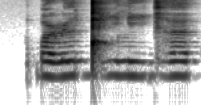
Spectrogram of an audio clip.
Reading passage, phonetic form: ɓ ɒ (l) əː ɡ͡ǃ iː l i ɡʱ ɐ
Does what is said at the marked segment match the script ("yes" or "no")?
no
